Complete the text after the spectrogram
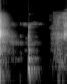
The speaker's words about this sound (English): Did you actually just clap?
